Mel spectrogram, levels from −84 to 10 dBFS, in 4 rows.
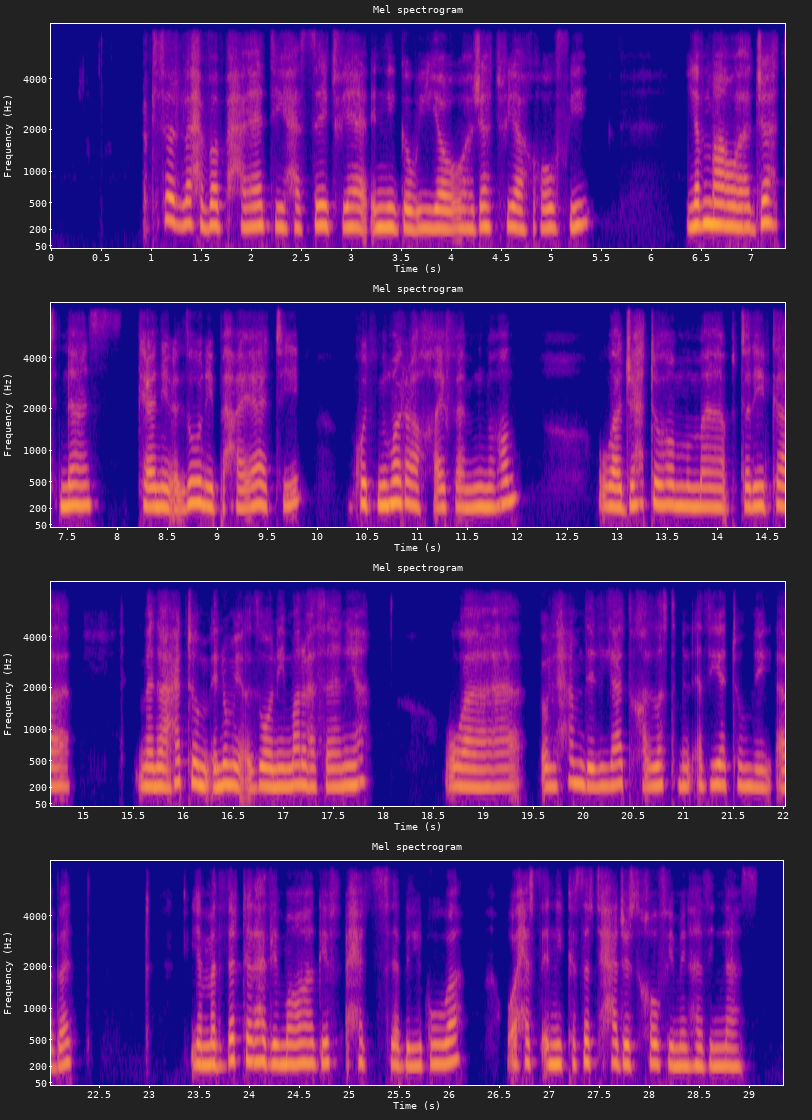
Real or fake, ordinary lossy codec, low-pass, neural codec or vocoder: fake; none; 7.2 kHz; codec, 16 kHz in and 24 kHz out, 0.6 kbps, FocalCodec, streaming, 4096 codes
